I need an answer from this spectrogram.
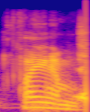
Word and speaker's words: Tham: THAM Tham's World. Yeah, Tham.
